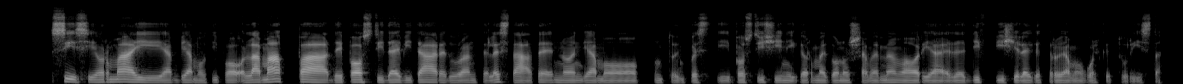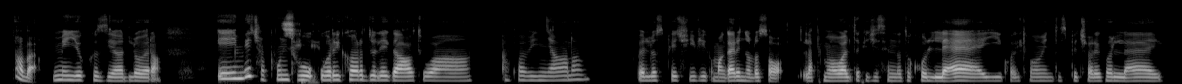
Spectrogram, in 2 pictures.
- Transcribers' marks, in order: tapping
- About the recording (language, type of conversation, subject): Italian, podcast, Hai un posto vicino casa dove rifugiarti nella natura: qual è?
